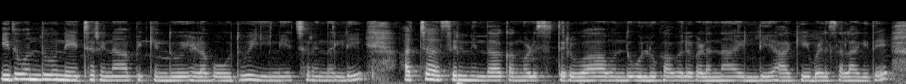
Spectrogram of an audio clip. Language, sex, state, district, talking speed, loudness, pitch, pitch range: Kannada, female, Karnataka, Raichur, 120 wpm, -16 LUFS, 185 Hz, 180-200 Hz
